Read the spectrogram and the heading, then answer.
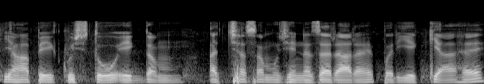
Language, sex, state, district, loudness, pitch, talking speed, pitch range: Hindi, male, Chhattisgarh, Raipur, -16 LUFS, 105 Hz, 210 wpm, 100-110 Hz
